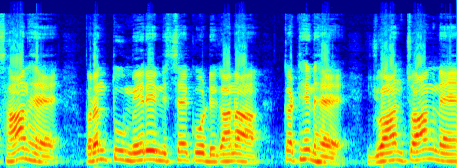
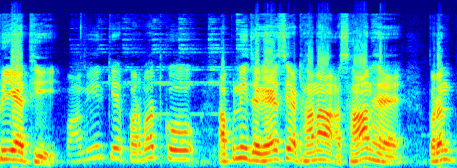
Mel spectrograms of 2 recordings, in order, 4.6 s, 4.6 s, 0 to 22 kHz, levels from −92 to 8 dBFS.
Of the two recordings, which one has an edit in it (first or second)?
second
